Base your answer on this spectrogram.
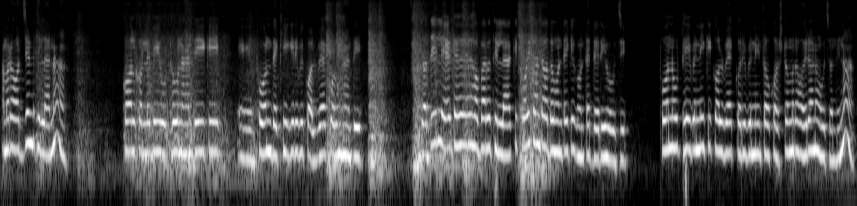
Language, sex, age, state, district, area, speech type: Odia, female, 18-30, Odisha, Jagatsinghpur, urban, spontaneous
